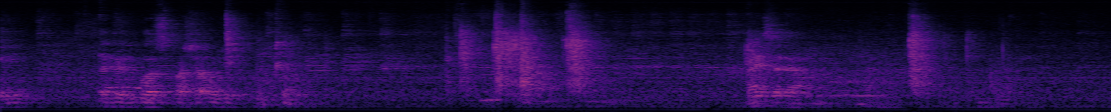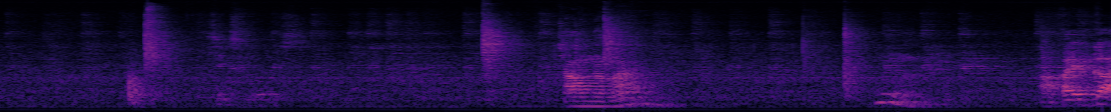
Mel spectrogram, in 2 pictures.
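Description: Mahjong tiles click and clack as they are placed and moved on a table.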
